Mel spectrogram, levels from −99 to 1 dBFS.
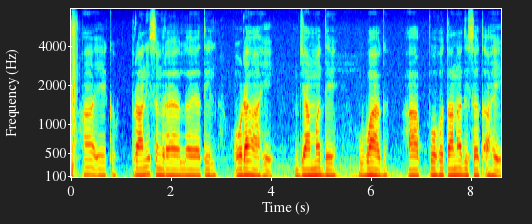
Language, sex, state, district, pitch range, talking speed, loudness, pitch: Marathi, male, Maharashtra, Mumbai Suburban, 110-120 Hz, 85 wpm, -17 LUFS, 115 Hz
